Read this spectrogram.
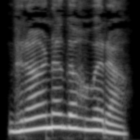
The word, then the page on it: ಘ್ರಾಣಗಹ್ವರ: Kannada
